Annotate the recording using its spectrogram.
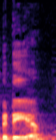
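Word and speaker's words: Badia: have cinnamon i use badilla that's how you say it vadiyah cinnamon sticks these are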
